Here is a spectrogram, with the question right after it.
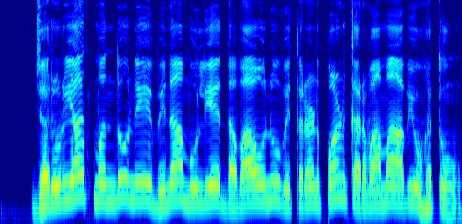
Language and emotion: Gujarati, neutral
